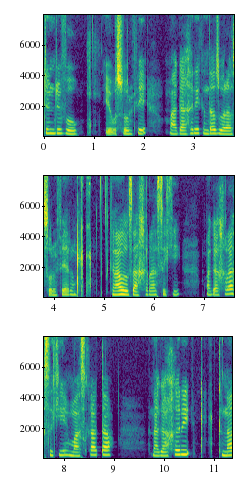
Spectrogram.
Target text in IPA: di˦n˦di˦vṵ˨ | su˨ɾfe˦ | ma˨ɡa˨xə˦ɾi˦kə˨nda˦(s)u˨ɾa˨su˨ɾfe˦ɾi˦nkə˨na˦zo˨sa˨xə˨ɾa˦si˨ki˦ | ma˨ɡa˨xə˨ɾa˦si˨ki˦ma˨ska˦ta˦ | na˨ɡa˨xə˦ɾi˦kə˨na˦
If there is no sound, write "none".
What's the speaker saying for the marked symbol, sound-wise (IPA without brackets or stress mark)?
z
